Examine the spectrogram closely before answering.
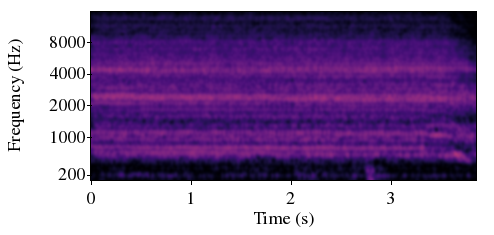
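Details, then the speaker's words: Boat autopilot linear drive with the clutch engaged, retracting the arm on positive/negative power, with polarity reversed to extend it. Steady electric motor whir with a smooth mid-pitched gear hum; no grinding or stalling, normal operation. "the arm pretty basic and it works it's a good thing big saving one thing we write 2500 bucks"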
